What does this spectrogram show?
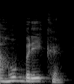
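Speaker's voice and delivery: "rubrica" with the weight on BRI; ru-BRI-ca, stressing the second syllable of "rubrica"; stress on middle syllable. Shown as a demonstration. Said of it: "no bri". ("rubrica" com força no bri)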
